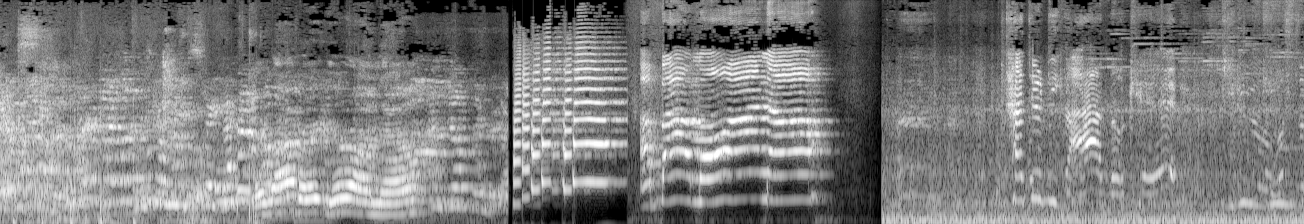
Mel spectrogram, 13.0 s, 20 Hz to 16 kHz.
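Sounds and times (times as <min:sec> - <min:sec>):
child singing: 0:06.4 - 0:08.4
child talking: 0:06.4 - 0:08.4, 0:10.1 - 0:13.0.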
